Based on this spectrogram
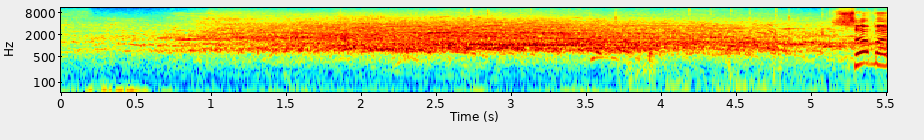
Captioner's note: crowd cheering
